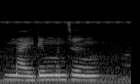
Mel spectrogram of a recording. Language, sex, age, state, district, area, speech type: Bodo, female, 45-60, Assam, Kokrajhar, rural, spontaneous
